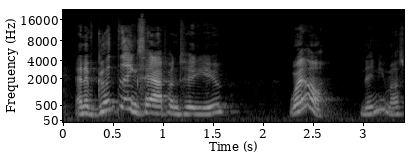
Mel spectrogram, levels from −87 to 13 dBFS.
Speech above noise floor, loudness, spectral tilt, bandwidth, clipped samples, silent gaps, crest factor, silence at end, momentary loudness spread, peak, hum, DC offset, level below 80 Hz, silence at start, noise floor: 37 dB; -33 LUFS; -2.5 dB/octave; over 20 kHz; under 0.1%; none; 22 dB; 0 s; 13 LU; -14 dBFS; none; under 0.1%; -74 dBFS; 0.1 s; -71 dBFS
